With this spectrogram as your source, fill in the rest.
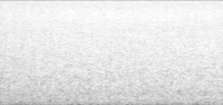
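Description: Creek water flows steadily past the old Leura sewerage works, a loud, unbroken broadband rush close by with no voices.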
